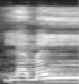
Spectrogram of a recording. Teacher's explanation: نون کو یا کے ساتھ ملا کر پڑھیں گے، اس کو ادغام ناقص کہتے ہیں، غنہ کے ساتھ پڑھیں گے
